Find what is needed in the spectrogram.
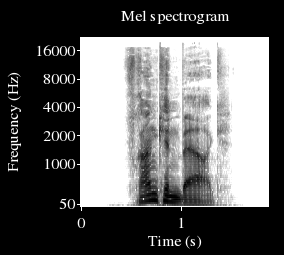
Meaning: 1. any of several towns in Germany 2. a surname
- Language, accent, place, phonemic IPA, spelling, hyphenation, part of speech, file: German, Germany, Berlin, /ˈfʁaŋkn̩ˌbɛʁk/, Frankenberg, Fran‧ken‧berg, proper noun, De-Frankenberg.ogg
